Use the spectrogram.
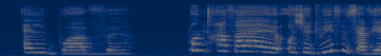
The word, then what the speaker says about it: boivent: In the il and elle plural form, we do not pronounce the final NT because there isn't a vowel after it. Ils boivent. Elles boivent.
